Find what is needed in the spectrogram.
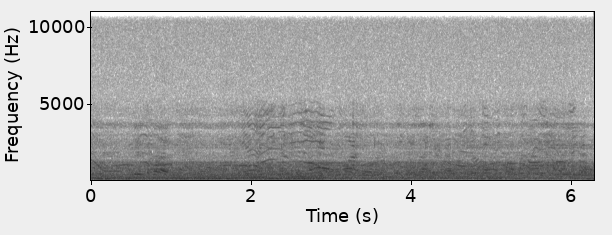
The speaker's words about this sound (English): Sounds of the motorcycles in the background as they flank the papal car that lead it out of the World's Fair ground next to the Belgian Pavilion, which is sort of that rustic setting on the left.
